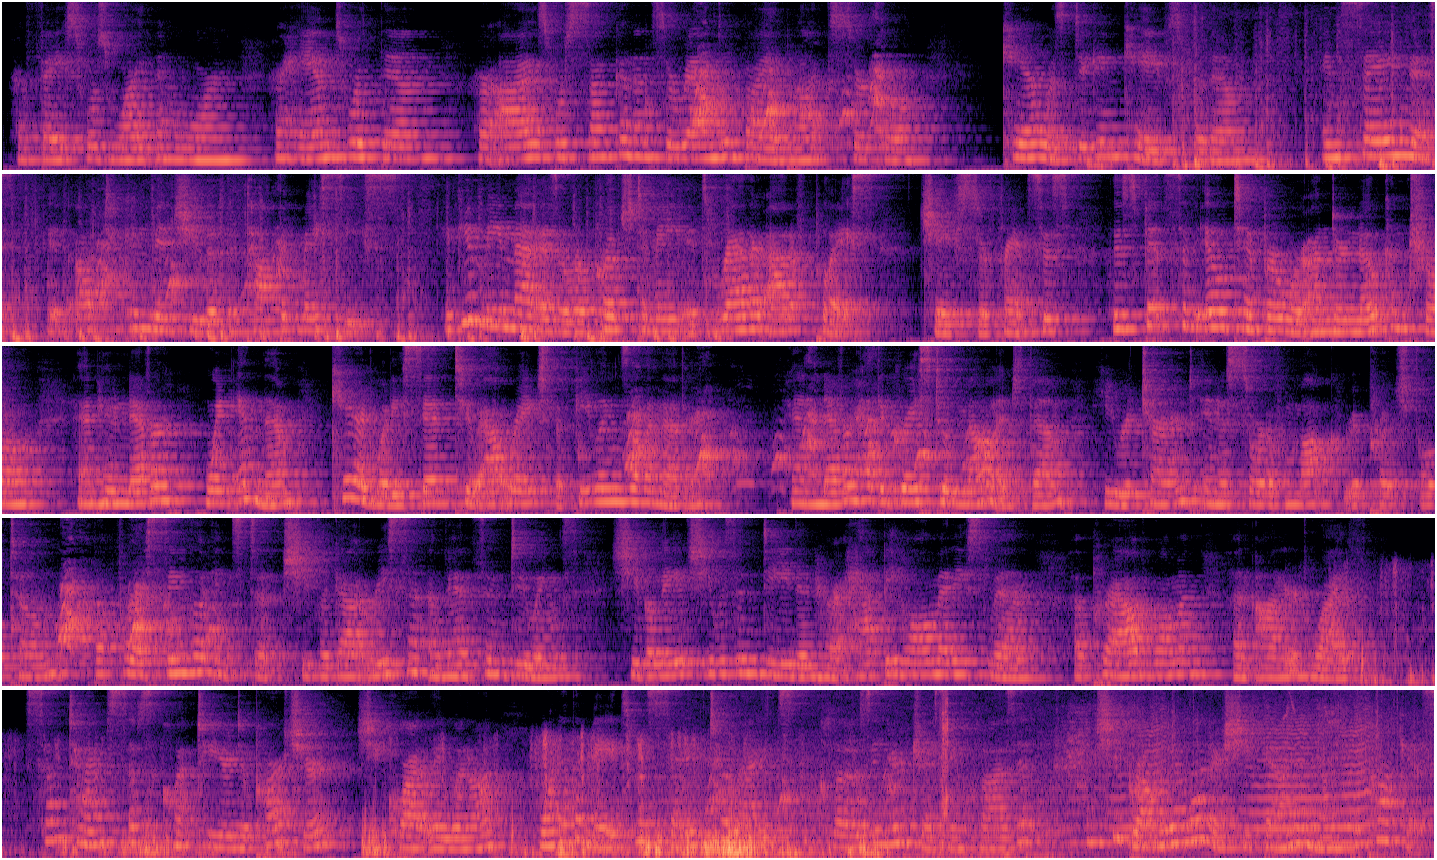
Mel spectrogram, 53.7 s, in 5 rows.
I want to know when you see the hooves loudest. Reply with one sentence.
The loudest moment of the hooves is at 48 seconds.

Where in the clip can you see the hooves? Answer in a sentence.
You can hear the hooves from 8.1 to 16.2 s and from 42.2 to 50.1 s.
